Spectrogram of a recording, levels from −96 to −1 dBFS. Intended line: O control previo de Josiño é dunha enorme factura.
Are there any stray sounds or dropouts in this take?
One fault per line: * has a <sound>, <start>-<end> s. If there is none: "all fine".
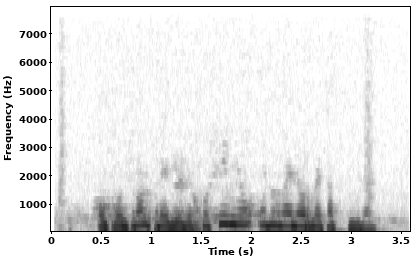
all fine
